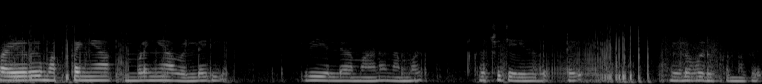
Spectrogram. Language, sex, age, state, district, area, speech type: Malayalam, female, 60+, Kerala, Wayanad, rural, spontaneous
